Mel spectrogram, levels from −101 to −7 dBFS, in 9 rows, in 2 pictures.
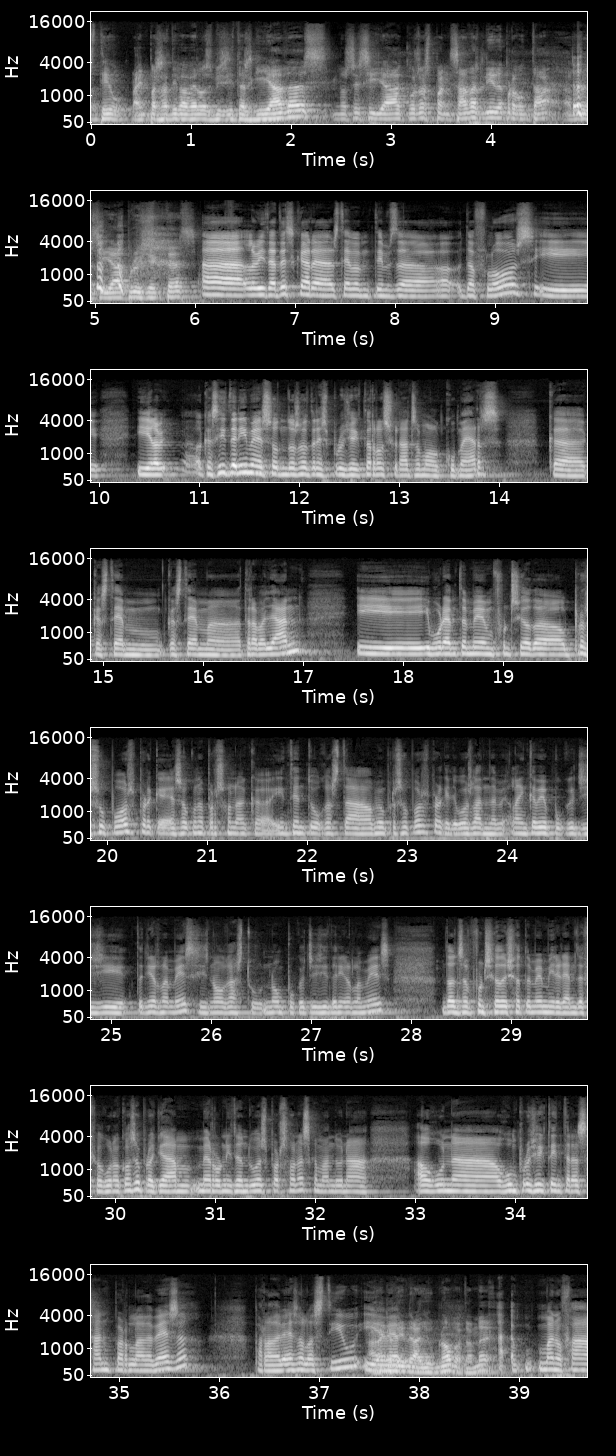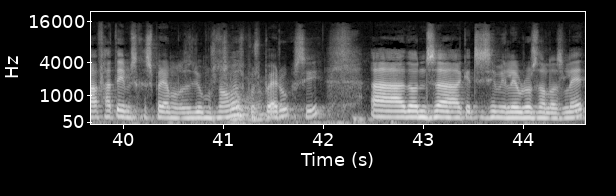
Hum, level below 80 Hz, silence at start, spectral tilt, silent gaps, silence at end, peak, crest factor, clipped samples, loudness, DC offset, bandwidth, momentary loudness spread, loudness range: none; -50 dBFS; 0 s; -5.5 dB/octave; none; 0 s; -4 dBFS; 20 dB; under 0.1%; -24 LUFS; under 0.1%; 14.5 kHz; 9 LU; 6 LU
